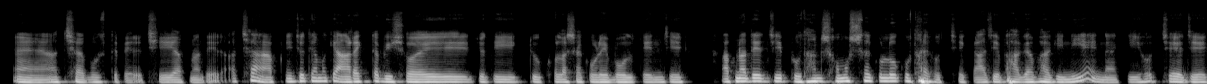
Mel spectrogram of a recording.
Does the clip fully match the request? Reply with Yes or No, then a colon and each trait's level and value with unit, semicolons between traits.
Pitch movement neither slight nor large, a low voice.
Yes: average, 3.6 semitones; low, 120 Hz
